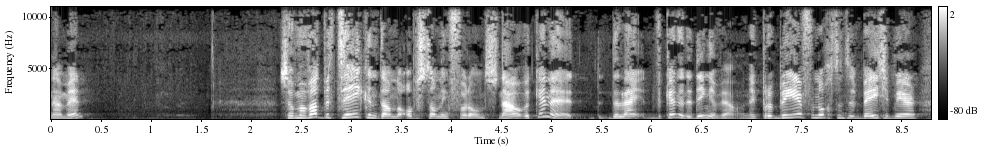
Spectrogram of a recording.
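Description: A man preaching a sermon in a church service, earnest and emphatic, often pausing with fillers and restarting his sentences. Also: sits high, a bit bright.

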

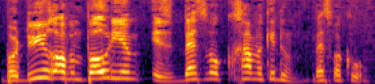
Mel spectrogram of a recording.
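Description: Pastor guy preaching, fairly high voice, chatty and jokey, super dry sound. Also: fast talker, no room sound. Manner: lively, conversational, jokey, acts out quotes. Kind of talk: sermon.

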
